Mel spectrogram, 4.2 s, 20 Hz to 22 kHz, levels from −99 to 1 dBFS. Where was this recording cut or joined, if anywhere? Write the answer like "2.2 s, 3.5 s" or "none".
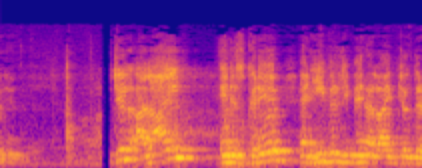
1.1 s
